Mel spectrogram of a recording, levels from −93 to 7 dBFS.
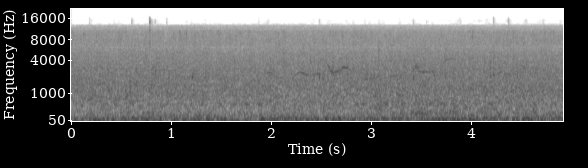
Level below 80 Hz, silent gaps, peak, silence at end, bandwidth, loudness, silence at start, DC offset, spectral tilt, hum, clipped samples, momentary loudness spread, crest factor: -32 dBFS; none; -10 dBFS; 0 s; 16 kHz; -23 LUFS; 0 s; under 0.1%; -2.5 dB/octave; none; under 0.1%; 1 LU; 14 dB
